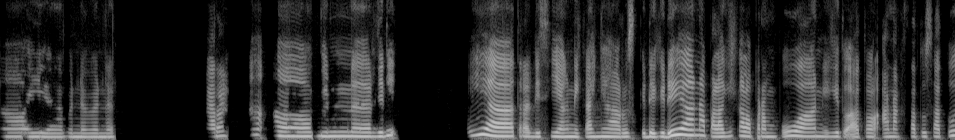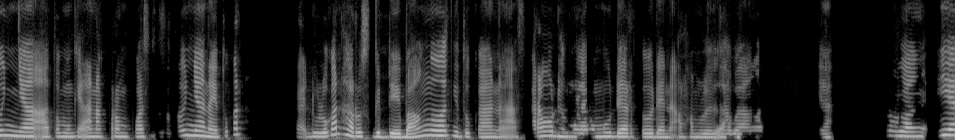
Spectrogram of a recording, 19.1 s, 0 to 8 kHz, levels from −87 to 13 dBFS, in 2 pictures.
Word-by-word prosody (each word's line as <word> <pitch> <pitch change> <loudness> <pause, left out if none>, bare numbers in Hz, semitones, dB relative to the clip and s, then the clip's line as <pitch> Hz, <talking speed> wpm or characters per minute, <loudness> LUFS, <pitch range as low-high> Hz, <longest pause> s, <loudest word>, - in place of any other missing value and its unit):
Oh, 220 0 -4
iya 215 -1 -1 0.2
benar 205 -1 -2
benar. 205 0 -2 0.9
Sekarang 230 +3 -2 0.3
heeh, 265 -6 -1 0.3
benar. 240 -1 +3
Jadi 275 +6 +3 0.8
iya, 325 -1 +6 0.2
tradisi 215 +1 -2
yang 215 - +3
nikahnya 215 +2 +1
harus 210 +1 +1
gede-gedean 220 +10 +5
apalagi 220 -1 +1
kalau 245 -2 +3
perempuan 230 +3 +2
ya - - -3
gitu 225 - -2
atau 215 +2 -4 0.2
anak 215 0 -3
satu-satunya 240 +5 -2 0.2
atau 215 - -6
mungkin 215 +1 -3
anak 215 -1 -2
perempuan 215 0 -4
satu-satunya. 275 +7 -5
Nah, 215 - +2
itu 235 +5 -13
kan 335 - -5 0.6
kayak - - -11
dulu 215 0 0
kan 345 - 0
harus 230 -2 +1
gede 205 -1 +1
banget 280 +8 +2
gitu 215 -3 -6
kan. 200 0 -1
Nah, 100 - -4
sekarang 235 +3 -5
udah 230 -2 -2
mulai 210 -1 -4
memudar 215 -1 0
tuh 205 0 -2
dan 195 -1 -1
alhamdulillah 195 0 -5
banget 190 0 -12 0.6
ya. - - -8 0.6
Seru 280 -1 -15
bang 245 0 0 0.2
iya, 310 0 +3
220 Hz, 160 wpm, -19 LUFS, 210-245 Hz, 0.9 s, iya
